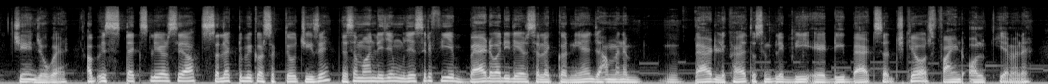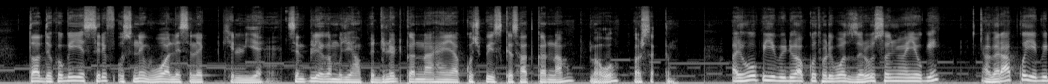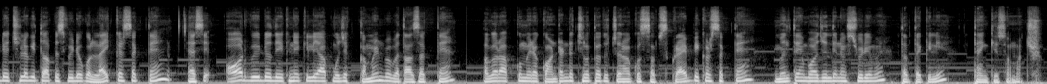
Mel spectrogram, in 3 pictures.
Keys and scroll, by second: 3.3 BackSpace, 7.8 a, 8.1 d, 14.6 Delete, 16.5 ctrl+z.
